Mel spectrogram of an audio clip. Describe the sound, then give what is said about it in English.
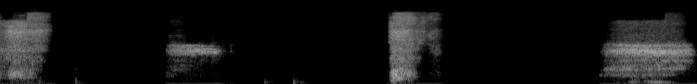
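A breathing exercise with a double inhale through the nose, then an exhale: a few short airy breaths separated by silence, the last one longest and fullest. “You take two breaths, one on top of the other through the nose, and you exhale. You can exhale through the nose or through the mouth for this exercise.”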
